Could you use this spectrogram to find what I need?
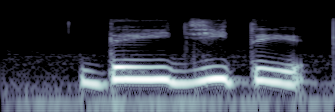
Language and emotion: Russian, angry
